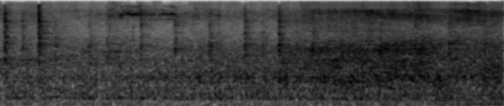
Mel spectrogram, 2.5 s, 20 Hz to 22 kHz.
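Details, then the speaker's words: Used KING heavy-duty drill press (Taiwan), refurbished with new bearings and fresh grease, 220 V single-phase motor, two step pulleys giving 4 speeds: steady, quiet motor hum with a light belt whir, no knocks or rattles; runs normally. "มีทุกอย่างใช้งานได้ปกตินะครับผมหัวนี้เงียบนะครับรอบสามารถปรับได้4Stepนะครับ"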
